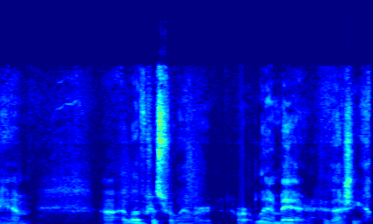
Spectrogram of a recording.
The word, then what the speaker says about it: Lambert: there signed by him uh i love christopher lambert or lambert who's actually pronounced lambert but um yeah i need to see it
